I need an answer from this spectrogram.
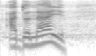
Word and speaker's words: Adonaï: qui suggère vous savez le fameux tétragramme ces quatre lettres imprononçable que dieu s'est donnée à lui-même lorsqu'il parlait à moïse dans le désert du sinaï karoui qui se prononce adonaï qui signifie le seigneur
